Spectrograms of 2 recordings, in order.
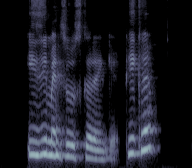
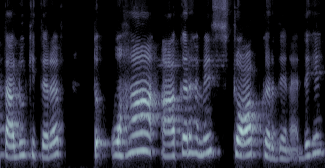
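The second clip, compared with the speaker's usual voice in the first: ordinary delivery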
